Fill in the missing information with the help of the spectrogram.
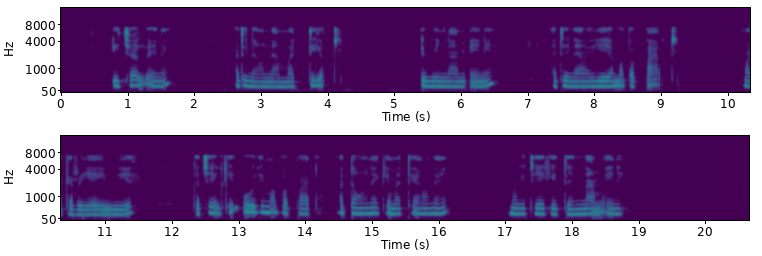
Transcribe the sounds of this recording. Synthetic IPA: it͡ʃalḛni | atenɛnɔnamːadit | iwinameni | atjenɛnɔjemɐpɐpa̰t | mɐkɪɾɪɛiwie | kat͡ʃɛlkḭodimɐpapat | mɐdɔŋɔnɛkɪmɐtɪnɔnɛ | mɐɡɪtjekiteŋnamḛni

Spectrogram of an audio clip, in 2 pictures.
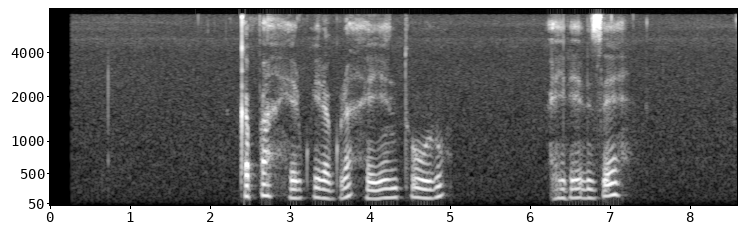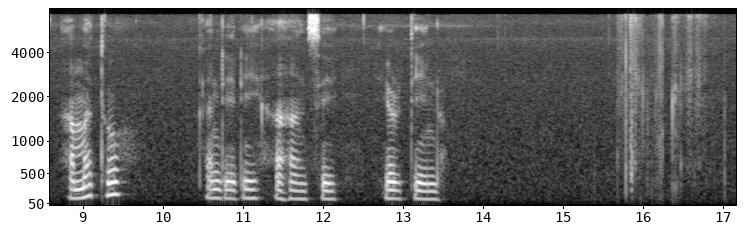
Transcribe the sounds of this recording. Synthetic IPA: kapae̞ɾikwiːɾaɡuɾaejeːntʰuːɾu | eiɾe̞βize̞ | amatʰu | kʰa̰ːndie̞ɾiaɦaːnsi | jo̞ɾutiːndo

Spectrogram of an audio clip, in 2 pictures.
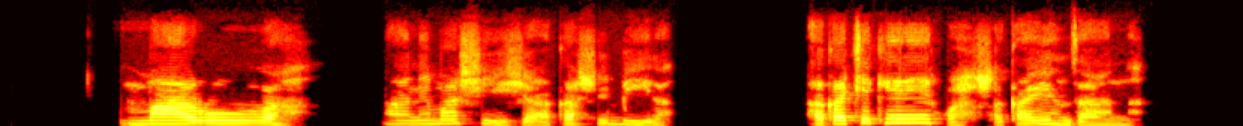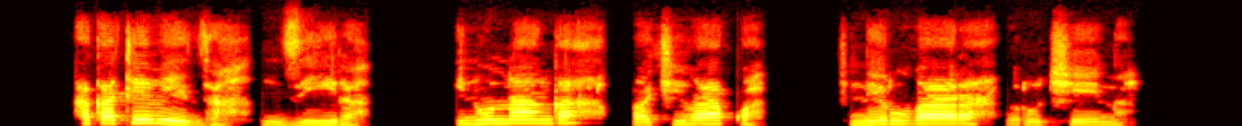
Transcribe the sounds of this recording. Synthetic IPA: maruʋaː | ne̞maʃiʒaːkaʂiɓiɾa | kat͡ʃe̞ke̞re̞rwaʐ̥akae̞nzaːna | kate̞ʋe̞d͡zanziɾa | ino̞naŋɡapat͡ʃiʋakwa | t͡ʃine̞ɾuʋaɾarut͡ʃe̞ːna

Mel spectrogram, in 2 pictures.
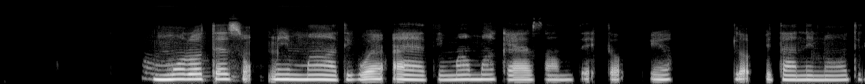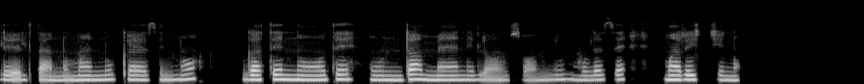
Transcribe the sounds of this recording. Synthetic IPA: mʊɾɔt̪ɛsʊ̰mːɪmaːt̪ɪwɔɐjɐt̪ɪmɐmːɐkɐjɐ̰sɐmt̪ɛ̰t̪ɔ̰pʼːɪɔ | lɔ̰pʼːɪt̪ɐnːɛnoːt̪ɪleːlt̪ɐnːɔmɐnːʊkɐjɐsɪnːo | ɡɐt̪ɛnoːt̪ɛhʊnd̪ɐmɛjɐnɪlo̰nsɔnːɪmʊlɛsɛ | mɐɾɪt͡ʃːɪnɔ

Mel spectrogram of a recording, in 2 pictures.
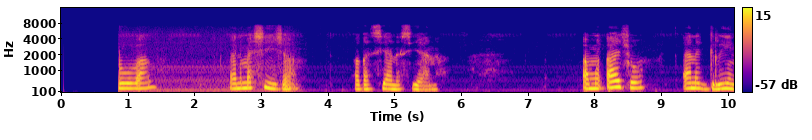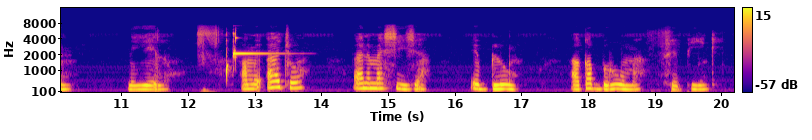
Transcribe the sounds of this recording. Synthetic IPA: mmmaruʋa | ane̞maʃiʒa̰ | kasijanasijaːna | amwe̞ʔat͡ʃo̞ | ane̞ɡrin | e̞jeːlo | amwe̞ʔat͡ʃo̞ | ane̞maʃiʒa | eblu | akabʱuruma | ʐ̥e̞pʰiːŋɡi

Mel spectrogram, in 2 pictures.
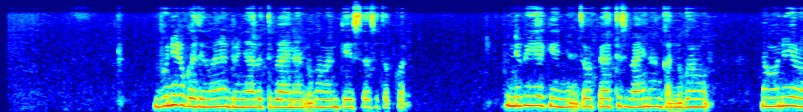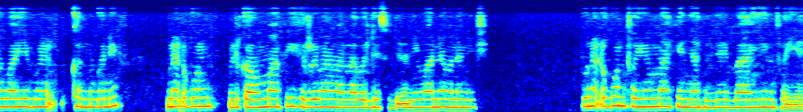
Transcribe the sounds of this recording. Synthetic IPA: bʊnɪᶑʊɡɐt̪ɪwaːnɐd̪ːʊɲːaːɪrːɐt̪ːɪbaːʔɪnaːnᶑʊɡɐmɐŋke̞ːsːaːɪsːɐt̪ɔkːɔᶑɐ̥ | bʊnːɪbɪjːɐke̞ːɲːɐɪt̪jo̞ːpʼːɪjaːt̪ːɪs̬baːʔɪnaːŋkɐnᶑʊɡɐmuːᶑɐ̥ | nɐmo̞ːnːɪjɛɾo̞ːbaːjʔe̞ːbʊnɐkɐnᶑʊɡɐniːf | bʊnɐᶑʊɡʊnmɪlkaːʊmːaːfɪɦɪrːɪbɐmɐrːaːbɐlːe̞ːsːɐd͡ʒɛᶑɐniːwaːnːɐmɐnɐniːfɪ̥ | b̥ʊnɐᶑʊɡʊnfɐjːʊmːaːke̞ːɲːaːfɪlːe̞ːbaːjːe̞ːnʊfɐjːɐ̰

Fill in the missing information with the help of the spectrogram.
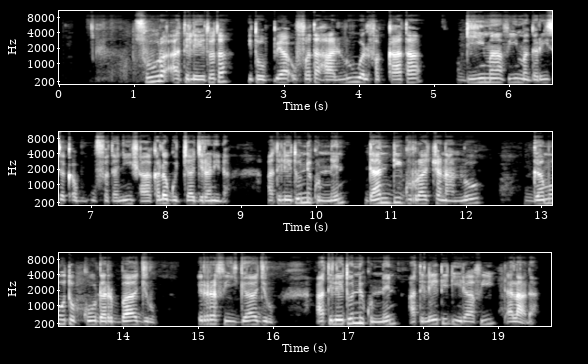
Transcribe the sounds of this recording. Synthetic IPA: suːɾɐ̰ʔɐ̰t̪ɪleːt̪ɔt̪ɐ | ɪt̪o̞ːpʼːɪjaːʔʊfːɐt̪ɐɦaːlːuːwɐlfɐkːaːt̪aː | d̪iːmaːfɪmɐɡɐɾiːsɐkʼɐbʊːfːɐt̪ɐniːʃaːkɐlɐɡʊt͡ʃːaːd͡ʒɪɾɐnɪᶑɐ̥ | ʔɐt̪ɪle̞ːt̪ɔnːɪkʊnːeːn | d̪aːnd̪iːɡʊrːaːt͡ʃːɐnaːnːo̞ː | ɡɐmo̞ːt̪ɔkːo̞ːd̪ɐɾbaːd͡ʒɪɾʊ | ʔɪrːɐfiːɡaːd͡ʒɪɾʊ | ʔɐt̪ɪle̞ːt̪ɔnːɪkʊnːe̞ːnʔɐ̰t̪ɪle̞ːt̪iᶑiːɾaːfɪᶑɐlaːᶑɐ̥

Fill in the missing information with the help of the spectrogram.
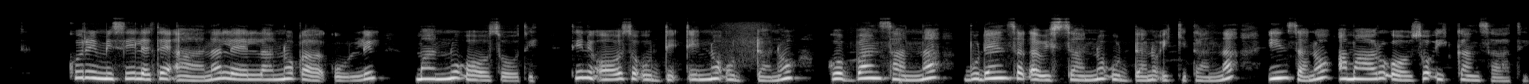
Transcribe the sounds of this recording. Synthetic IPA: kʊɾɪmɪsɪlɛt̪ɛʔaːnɐle̞ːlːɐnːɔkʼaːkʼuːlːɪ | mɐnːʊoːsoːt̪ɪ | t̪ɪnɪʔo̞ːsɔʔʊd̪ːɪtʼːɪnːɔʔʊd̪ːɐnɔ | ɡ̥ɔbːɐnsɐnːɐ | bʊd̪ensɐt̪ʼɐwɪsːɐnːɔʔʊd̪ːɐnɔʔɪkːɪt̪ɐnːɐ | ʔɪnsɐnɔɐmaːɾʊoːsɔʔɪkːɐnsaːt̪ɪ

